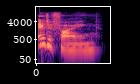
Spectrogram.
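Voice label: "edifying", British English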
